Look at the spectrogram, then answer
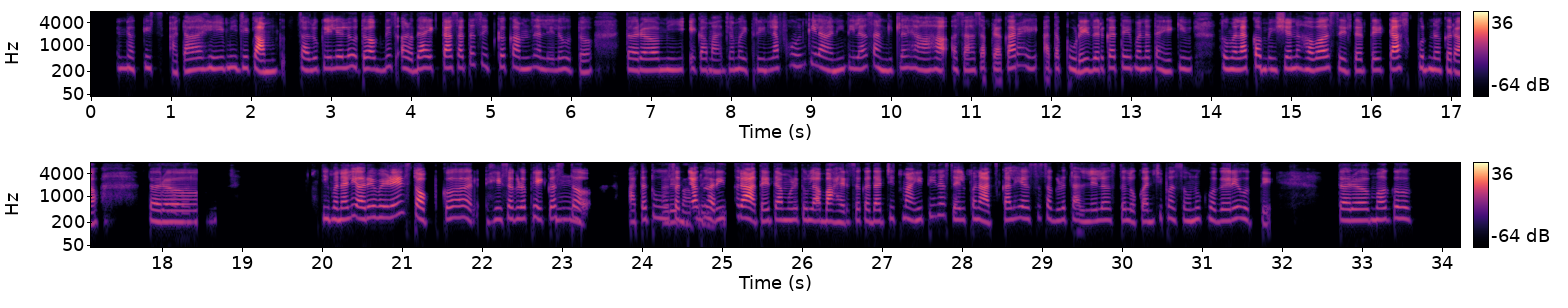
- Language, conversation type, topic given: Marathi, podcast, फसवणुकीचा प्रसंग तुमच्या बाबतीत घडला तेव्हा नेमकं काय झालं?
- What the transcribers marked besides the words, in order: tapping; in English: "टास्क"; other background noise; surprised: "अरे बापरे!"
